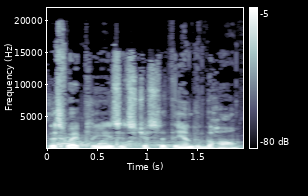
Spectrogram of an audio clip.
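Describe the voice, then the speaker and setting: A brisk, courteous female hospital attendant in a radio drama. Her voice is extremely low for a woman, with lively intonation and faint music behind. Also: gravelly, heavily acted. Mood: businesslike.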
